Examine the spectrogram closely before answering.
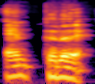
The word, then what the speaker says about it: entre: Remember, put your tongue in the middle of the teeth, the front teeth, so you will pronounce it entre, entre, between.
